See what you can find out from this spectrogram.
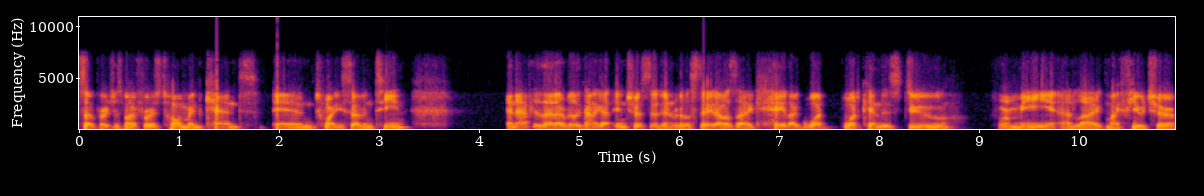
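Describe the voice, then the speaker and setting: A man's medium-pitched voice with a slight German accent, at a moderate pace, lively in intonation and very even in loudness. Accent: slight German accent in American English. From Germany, Berlin; moved to upstate New York at 16. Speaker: real estate investor. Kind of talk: webinar presentation. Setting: virtual event. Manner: hesitant with many fillers.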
